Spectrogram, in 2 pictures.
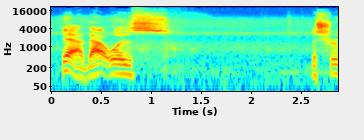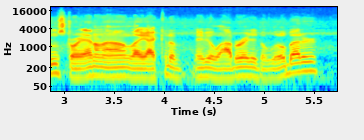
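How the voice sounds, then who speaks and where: Over noticeable background noise, a man with a fairly low pitch talks at a fairly quick pace with long, frequent pauses and ordinary pitch variation. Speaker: podcaster telling personal stories. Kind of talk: casual storytelling monologue. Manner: fast; animated.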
